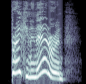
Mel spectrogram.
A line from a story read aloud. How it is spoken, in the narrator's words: Jenny gasped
